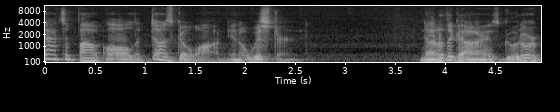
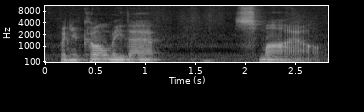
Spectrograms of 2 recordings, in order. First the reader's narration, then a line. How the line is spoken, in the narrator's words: The good guy dangerously drawls back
